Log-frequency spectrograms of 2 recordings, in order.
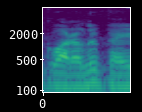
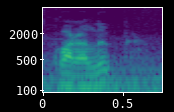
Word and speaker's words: Guadeloupe: Some people might think it's pronounced Guadalupe, but it's Guadeloupe.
